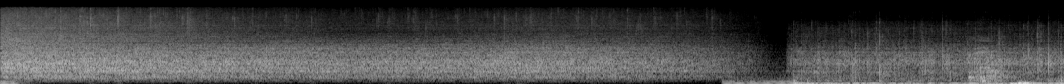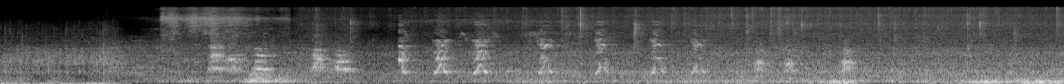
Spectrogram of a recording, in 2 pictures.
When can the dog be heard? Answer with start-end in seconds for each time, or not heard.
12.2-19.2.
